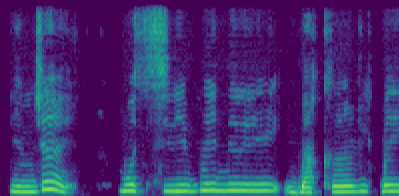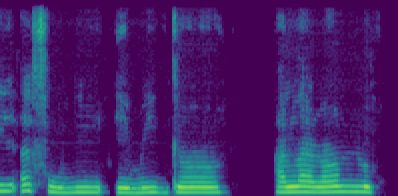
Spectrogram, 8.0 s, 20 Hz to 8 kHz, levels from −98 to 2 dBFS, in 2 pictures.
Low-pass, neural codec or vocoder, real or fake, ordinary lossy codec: none; codec, 16 kHz, 4.8 kbps, FACodec; fake; none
